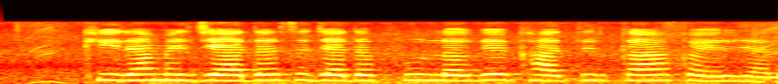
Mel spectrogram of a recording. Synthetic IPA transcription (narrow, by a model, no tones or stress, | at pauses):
kʰiɾamẽzjaːd̪ased͡ʒjaːd̪apʰuːlːɐɡekʰaːt̪ɪɾkaːkɐod͡ʒaːl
